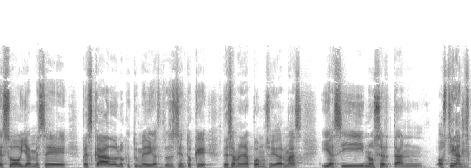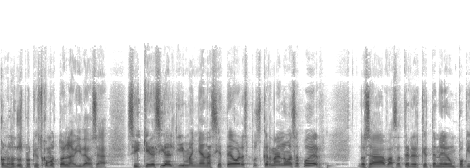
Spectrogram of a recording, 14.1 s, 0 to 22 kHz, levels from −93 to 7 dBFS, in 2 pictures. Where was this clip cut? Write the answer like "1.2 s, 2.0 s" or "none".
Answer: none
